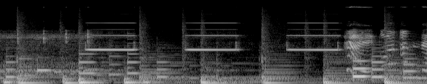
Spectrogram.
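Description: Toy cookie oven beeping three times, evenly spaced, each beep about half a second long, over background music. A high, wavering squeaky sound starts near the end.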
